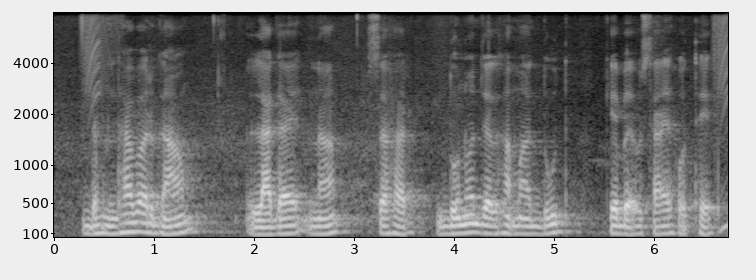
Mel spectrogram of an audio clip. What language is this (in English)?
Chhattisgarhi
